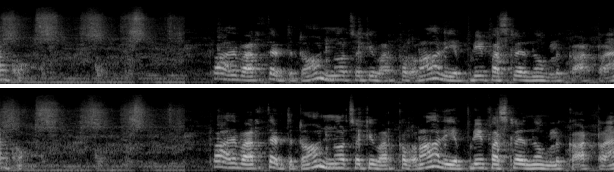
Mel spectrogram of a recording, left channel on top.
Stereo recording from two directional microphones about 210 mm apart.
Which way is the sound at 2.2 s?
50° right (ahead or behind).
